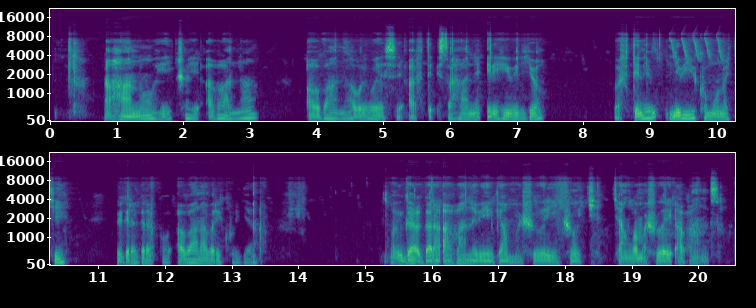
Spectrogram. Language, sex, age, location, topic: Kinyarwanda, male, 18-24, Nyagatare, health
